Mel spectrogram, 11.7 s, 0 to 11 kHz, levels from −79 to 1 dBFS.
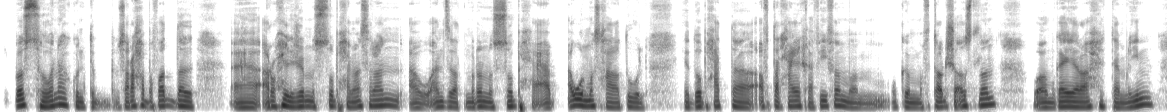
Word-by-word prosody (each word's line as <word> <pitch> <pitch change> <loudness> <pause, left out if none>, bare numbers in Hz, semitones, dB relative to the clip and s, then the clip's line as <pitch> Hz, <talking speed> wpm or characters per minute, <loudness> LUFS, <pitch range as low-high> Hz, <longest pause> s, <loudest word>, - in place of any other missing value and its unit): بُص، 130 -1 +7
هو 110 +1 +5
أنا 150 +4 +3
كنت 110 -7 -3
بصراحة - - -2
بافضّل 125 -3 +1 0.4
آآ 95 0 0
أروح 115 +5 +2
الجيم 115 -1 +4
الصبح 110 -1 0
مثلًا، 125 +3 0
أو 90 -4 -2
أنزل 110 0 -1
أتمرّن 100 +2 -1
الصبح 115 +4 0
أب - - -2
أوّل 135 +1 +6
ما 120 - +3
أصحى 125 -4 -1
على 95 - 0
طول، 100 -1 -3 0.4
يادوب 110 +3 0
حتّى 115 -1 -2 0.2
أفطر - - -2
حاجة 120 +1 0
خفيفة، 120 +1 -2
م 120 - +1 0.4
ممكن 105 +1 -3
ما 95 -1 -2
أفطرش 105 +3 0
أصلًا 135 +6 +1 0.4
وأقوم 100 +1 0
جاي 110 +1 +4
رايح 105 +3 +1
التمرين 115 +8 -1
115 Hz, 180 wpm, -24 LUFS, 105-125 Hz, 0.4 s, بُص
